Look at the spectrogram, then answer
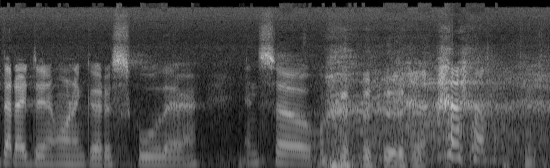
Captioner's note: people laughing; laughs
